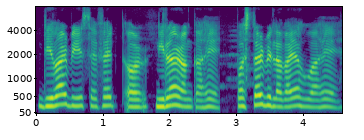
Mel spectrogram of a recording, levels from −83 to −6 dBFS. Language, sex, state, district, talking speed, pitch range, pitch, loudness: Hindi, female, Arunachal Pradesh, Papum Pare, 170 wpm, 205-240 Hz, 220 Hz, -15 LUFS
